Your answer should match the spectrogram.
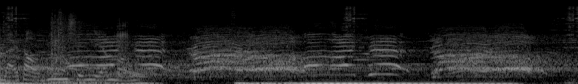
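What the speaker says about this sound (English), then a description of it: "So, crowd chanting done for a second or two here." Arena crowd at an LPL esports playoff match between FPX and NIP chants and yells in swelling rhythmic waves, loud and roomy, with a commentator talking over the noise.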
